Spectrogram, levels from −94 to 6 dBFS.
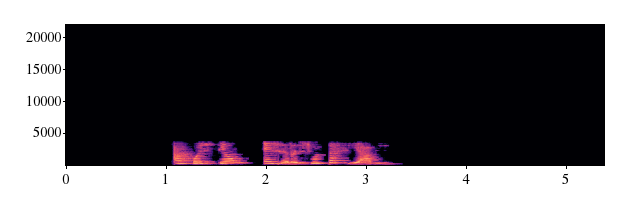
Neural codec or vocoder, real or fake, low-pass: none; real; 3.6 kHz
